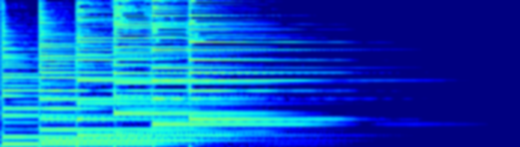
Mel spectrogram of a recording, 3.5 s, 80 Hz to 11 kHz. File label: Eb Major 7th Suspended 2nd Suspended 4th Eb Guitar Drop D; EbM7sus2sus4; arpeggiated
